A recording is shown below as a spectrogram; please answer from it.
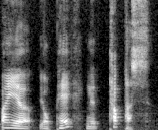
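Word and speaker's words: tapas: 그 빠에야 옆에 있는 타파스. 네. 근데 이제 저희는 아까도 말했지만 T를 네. 세게 발음하거든요. 그래서 네. 타파스. 타파스. 우리가 이제 영어로는 타파스 그러지만 타파스 그러지만 여기 있는데 타파스. 타파스. 타파스라고 발음합니다.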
